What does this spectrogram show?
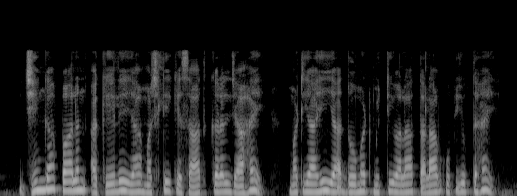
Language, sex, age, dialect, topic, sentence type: Magahi, male, 36-40, Southern, agriculture, statement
